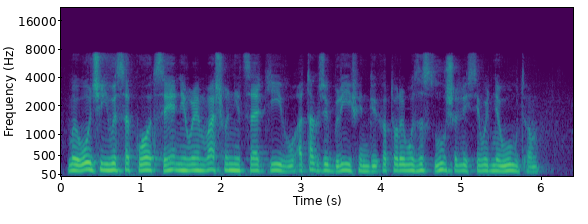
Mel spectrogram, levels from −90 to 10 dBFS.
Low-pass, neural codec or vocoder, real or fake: 7.2 kHz; codec, 16 kHz, 1 kbps, X-Codec, HuBERT features, trained on LibriSpeech; fake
